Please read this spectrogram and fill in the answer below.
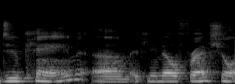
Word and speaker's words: Duquesne: and that fort was called Fort Duquesne as pronounced Duquesne if you know French he'll understand that if you don't know French just trust me it's pronounced Fort Duquesne Native Americans were actually allies of the French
